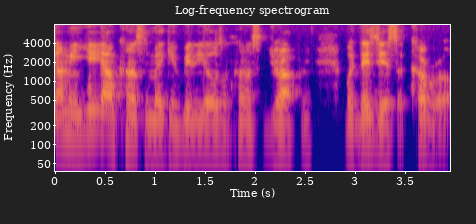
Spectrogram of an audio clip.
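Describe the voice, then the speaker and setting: A man's medium-pitched voice, animated in tone, with ordinary pitch variation. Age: 20s. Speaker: podcast host. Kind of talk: casual interview.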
